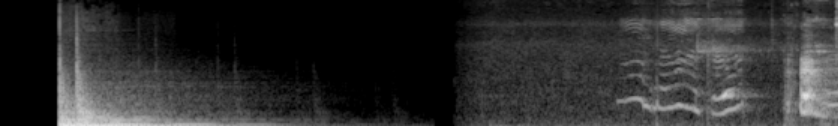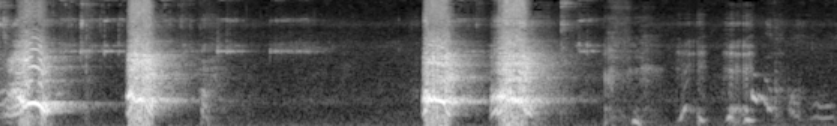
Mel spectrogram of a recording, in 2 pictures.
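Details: A Shiba Inu meeting a crab: after a low rumble and a pause, a soft whine leads into two pairs of sharp, loud barks about two seconds apart, with small yips in between.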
